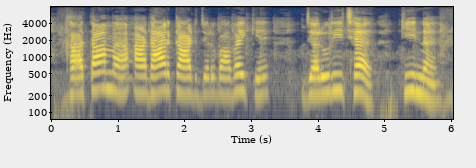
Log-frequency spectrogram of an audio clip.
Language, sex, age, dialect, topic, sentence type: Maithili, female, 18-24, Angika, banking, question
